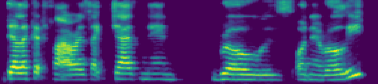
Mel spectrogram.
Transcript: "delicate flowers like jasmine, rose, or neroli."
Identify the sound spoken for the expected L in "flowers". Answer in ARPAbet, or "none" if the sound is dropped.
L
